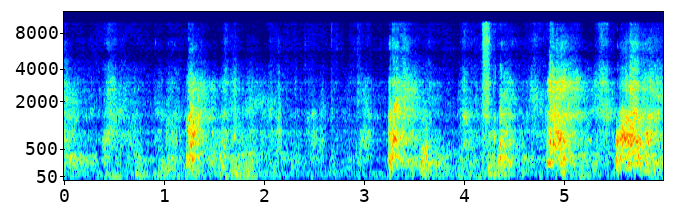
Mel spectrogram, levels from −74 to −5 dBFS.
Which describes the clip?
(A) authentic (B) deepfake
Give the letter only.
B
